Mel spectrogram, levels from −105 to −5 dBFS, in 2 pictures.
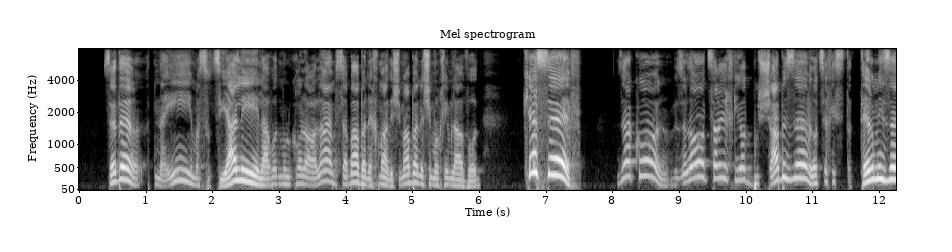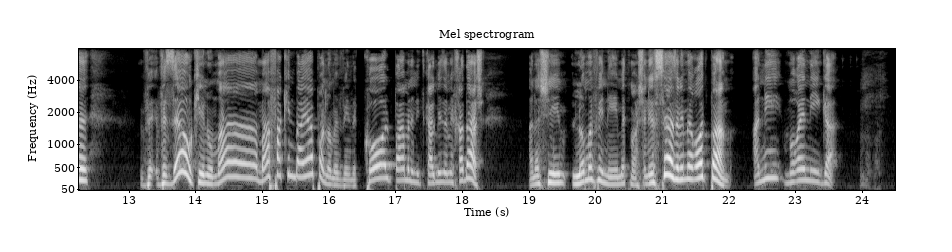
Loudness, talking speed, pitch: -23 LUFS, 145 wpm, 195 Hz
